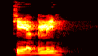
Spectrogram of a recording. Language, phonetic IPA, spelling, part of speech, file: Russian, [ˈkʲeɡlʲɪ], кегли, noun, Ru-кегли.ogg
- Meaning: inflection of ке́гля (kéglja): 1. genitive singular 2. nominative/accusative plural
